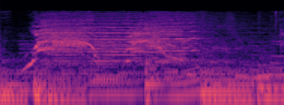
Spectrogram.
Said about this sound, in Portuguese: Olha que grito, minha gente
